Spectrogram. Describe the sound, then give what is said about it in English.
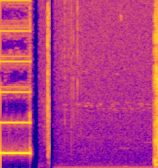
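A loud, steady electronic censor bleep over a swear word, at a single mid pitch, lasts about a third of a second, cutting off sharply, followed by a brief noise burst, low hum, then a loud sound at the end. “What's the word that rhymes with ears that they bleeped?”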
